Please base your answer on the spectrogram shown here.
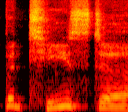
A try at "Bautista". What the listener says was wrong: You've got to pronounce the U in Bautista.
